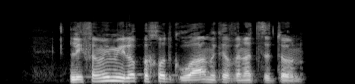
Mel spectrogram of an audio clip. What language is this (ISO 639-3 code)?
heb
